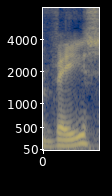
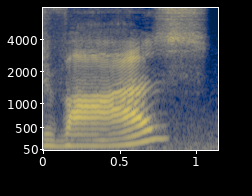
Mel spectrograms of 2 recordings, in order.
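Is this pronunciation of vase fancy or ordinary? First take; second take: ordinary; fancy. First: The word is said in an ordinary, everyday way. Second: The word is said in a fancy, unusual way.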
